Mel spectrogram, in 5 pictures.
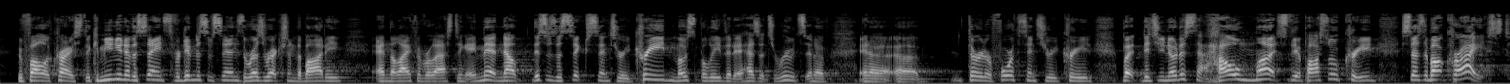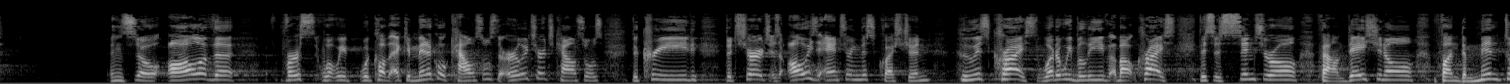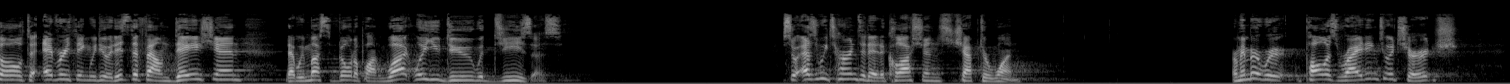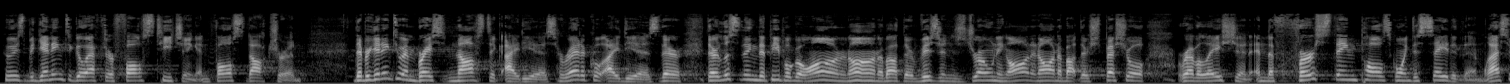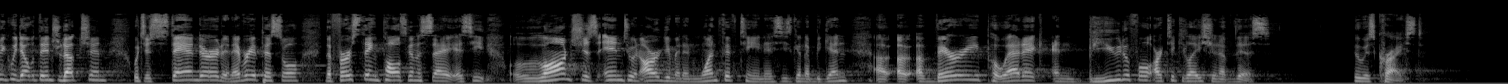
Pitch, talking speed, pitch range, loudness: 190 Hz, 180 wpm, 165-210 Hz, -25 LUFS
